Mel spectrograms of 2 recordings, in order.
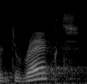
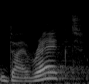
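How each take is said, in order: First: "direct" with a reduced first vowel; slow "direct" with a short I; "direct" as "duh-rect". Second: "direct" opening with "die"; slow "direct" with a long I; "direct" as "die-rect". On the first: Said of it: "in the both ways". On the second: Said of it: "in Britain you can also hear". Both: Shown as a demonstration.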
